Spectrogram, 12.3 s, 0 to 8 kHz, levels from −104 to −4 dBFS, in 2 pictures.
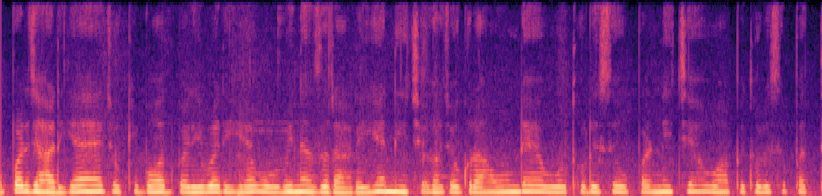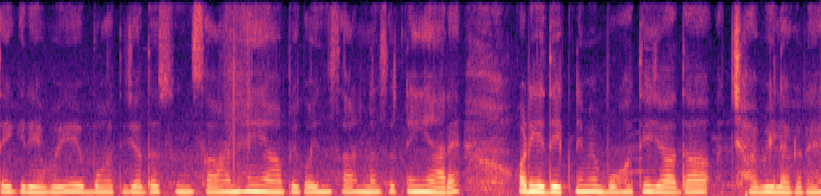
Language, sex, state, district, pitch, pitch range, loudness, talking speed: Hindi, female, Bihar, Supaul, 225 Hz, 220-230 Hz, -18 LUFS, 285 wpm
